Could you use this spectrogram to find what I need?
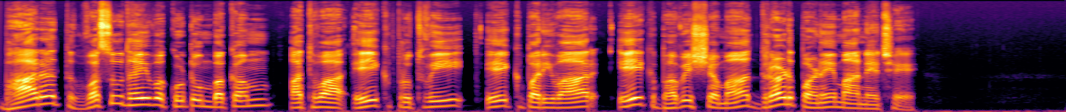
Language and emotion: Gujarati, neutral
